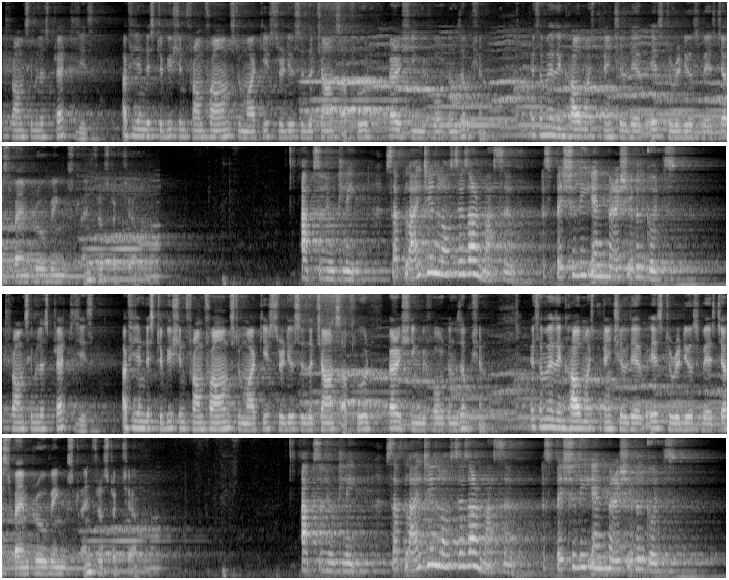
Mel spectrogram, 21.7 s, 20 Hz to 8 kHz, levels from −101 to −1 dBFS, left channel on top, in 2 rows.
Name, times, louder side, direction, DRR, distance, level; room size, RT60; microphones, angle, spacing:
voice 1, 0.0-1.4 1.8-7.3 7.9-12.9, right 4 dB, 85° right, 12 dB, 0.8 m, -30 dB
sound 1, 4.5-13.3, left 5 dB, 60° left, 0.7 m, -36 dB
voice 2, 15.4-16.2 16.6-18.7 19.0-21.0, left 1 dB, 10° left, 0 dB, 2.1 m, -27 dB
27.0 x 21.5 x 9.9 m, 2.7 s
head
